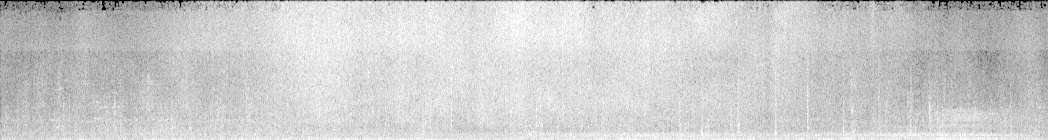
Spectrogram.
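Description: A low, steady mechanical rumble with sustained humming tones, heavy-machinery-like, swelling slightly a few seconds in. Faint scattered light taps sit within it.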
